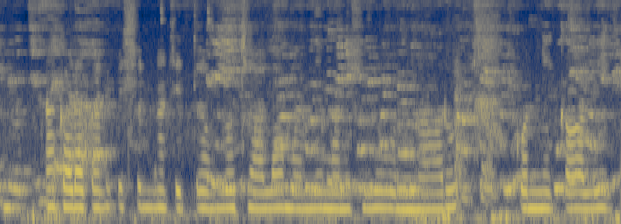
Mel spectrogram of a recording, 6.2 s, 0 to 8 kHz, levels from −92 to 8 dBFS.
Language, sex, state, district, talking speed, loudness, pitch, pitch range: Telugu, female, Andhra Pradesh, Sri Satya Sai, 85 wpm, -15 LUFS, 235 Hz, 225-240 Hz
